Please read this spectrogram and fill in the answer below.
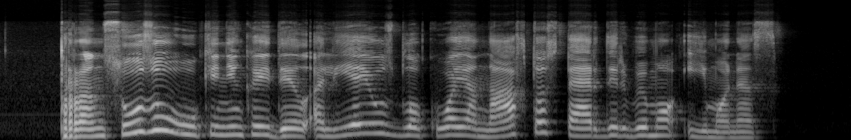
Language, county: Lithuanian, Klaipėda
